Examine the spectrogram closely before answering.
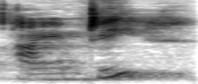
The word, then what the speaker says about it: Allende: Okay, we have to pronounce as a Allende.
